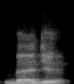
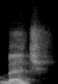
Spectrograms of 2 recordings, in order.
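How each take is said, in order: First: The final j is firm and strongly pressed. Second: The final j is weak, breaking like ch. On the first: The speaker calls it right. "Jangan sampai pengucapannya lemah" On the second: The speaker calls it wrong. "kebanyakan orang membacanya dengan ... seperti c"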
